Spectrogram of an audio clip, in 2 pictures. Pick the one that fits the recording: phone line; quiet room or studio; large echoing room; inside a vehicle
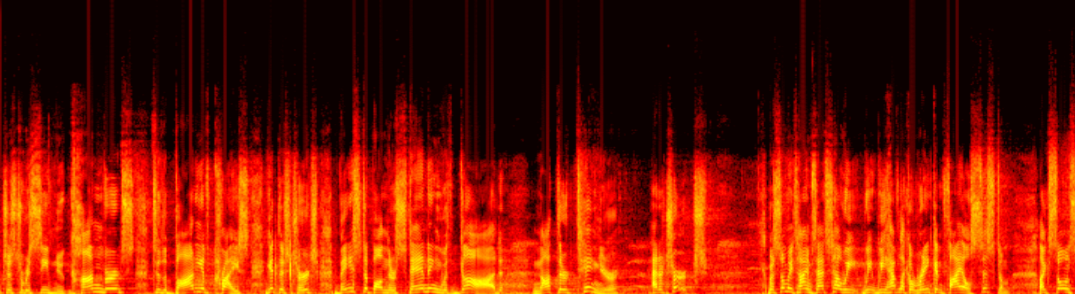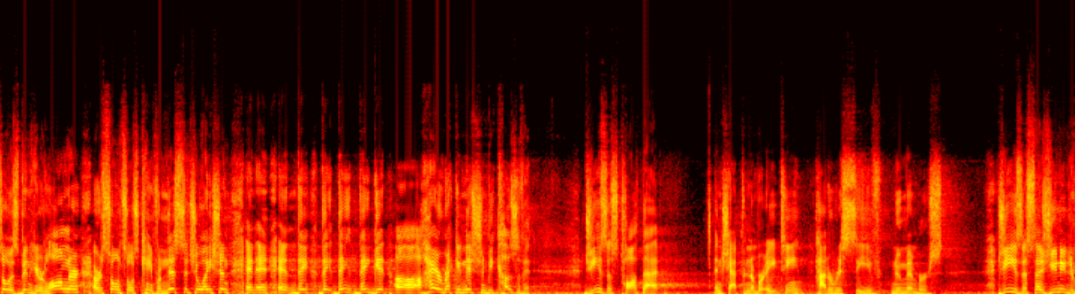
large echoing room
